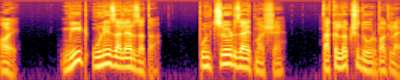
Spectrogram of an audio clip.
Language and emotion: Goan Konkani, neutral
